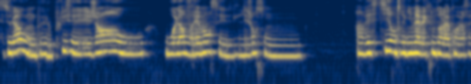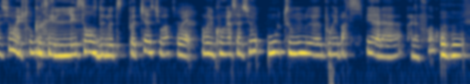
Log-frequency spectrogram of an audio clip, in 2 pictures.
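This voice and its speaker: Speaking at a moderate pace, a woman with a fairly high pitch has a dark, mellow, somewhat breathy tone and fairly even intonation. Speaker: podcast co-host. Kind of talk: casual chat. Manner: more measured, steadier pitch than before.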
